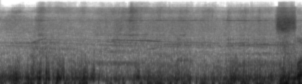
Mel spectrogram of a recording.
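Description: An Arrows Husky Ultimate RC airplane's electric motor drones steadily under throttle during a Saturday flight outdoors, with a continuous buzzing whine and rough wind noise that swells slightly toward the end.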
